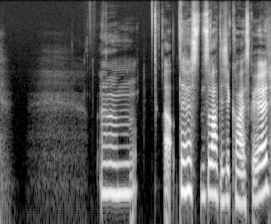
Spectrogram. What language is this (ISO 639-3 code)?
nor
